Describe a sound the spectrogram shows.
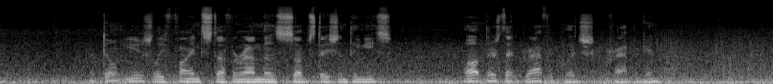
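An elderly man talks into a headset microphone.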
